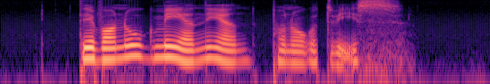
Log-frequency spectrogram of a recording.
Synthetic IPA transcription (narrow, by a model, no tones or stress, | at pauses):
d̪̥ɛvaɳuːɡmeːnɪŋənpʰɔnoːɡɔt̪vḭːs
